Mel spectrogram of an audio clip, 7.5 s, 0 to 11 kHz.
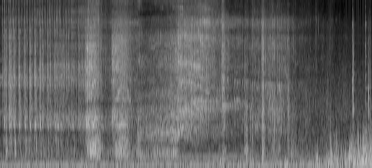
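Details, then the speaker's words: Castle Mamba X ESC and motor in a Tekno MT410: a rough, stuttering whir with jerky bursts, cogging and cutting out at low speed with low power. Castle later found the motor defective and the ESC fine. "had a bit of a weird issue last time I was out motor was cogging really badly at low speed cutting out low power shuttering"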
